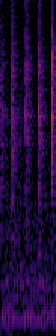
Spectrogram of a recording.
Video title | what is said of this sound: Bad SAKS Experience + HAUL | you shake it, and you hear a little ball in there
